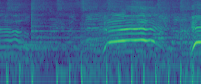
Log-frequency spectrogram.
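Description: Live gospel worship music: voices singing with backing singers over a steady drum beat, with one long sung note held for about a second midway through.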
